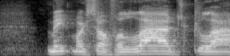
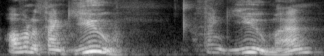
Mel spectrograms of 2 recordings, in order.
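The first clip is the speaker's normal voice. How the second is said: emphatic thanks; 6 semitones higher, 3 dB louder than usual. Real, not acted. Heartfelt thanks to donor.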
